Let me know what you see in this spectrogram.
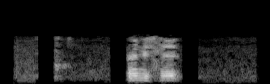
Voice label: Light Rail Ops, scanner; Light Rail Ops 1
